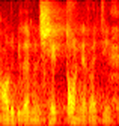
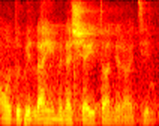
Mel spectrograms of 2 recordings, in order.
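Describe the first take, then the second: First: It is said in an irritated, offended tone. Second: It is said slowly and calmly.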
